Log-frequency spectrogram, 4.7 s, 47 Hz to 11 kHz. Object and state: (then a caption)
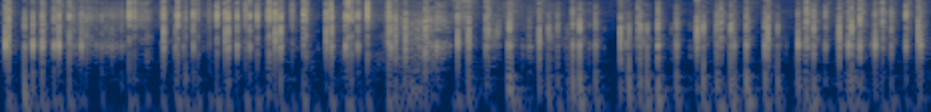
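Spiral notebook cardboard cover. Long pointed nails of both hands tap rapidly on the brown kraft cardboard cover of a spiral notebook resting on the microphone. The result is a dense, uneven stream of sharp, dry clicks with almost no ring, centered around 1.2 kHz with bright upper edges.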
